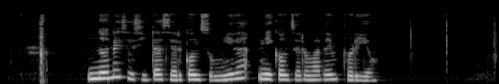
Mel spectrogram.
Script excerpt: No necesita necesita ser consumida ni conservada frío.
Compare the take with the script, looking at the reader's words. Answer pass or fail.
fail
